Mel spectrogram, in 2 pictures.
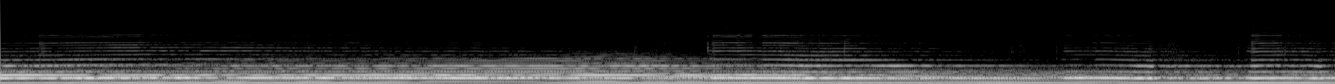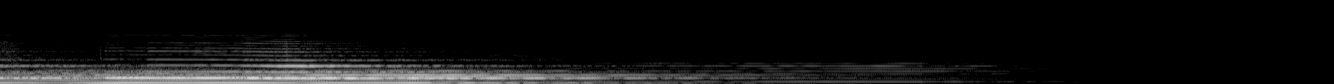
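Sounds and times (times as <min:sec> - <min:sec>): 
pukaea horn: 0:00.0 - 0:20.3.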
